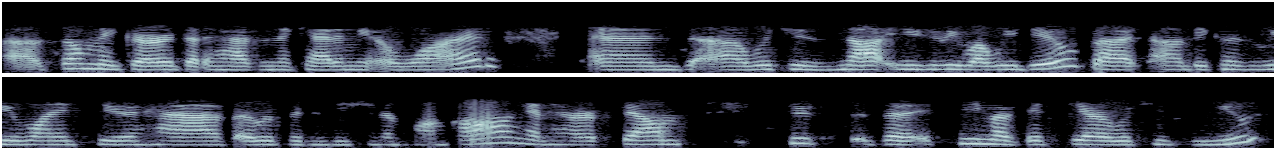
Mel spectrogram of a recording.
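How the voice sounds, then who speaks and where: A woman from Paris with a French accent, a festival founder explaining things in a measured way over the phone. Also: fairly low pitch, fairly even intonation, dry recording. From Paris, France. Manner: measured, explanatory, many fillers. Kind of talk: phone interview. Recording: tinny phone line, dry.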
